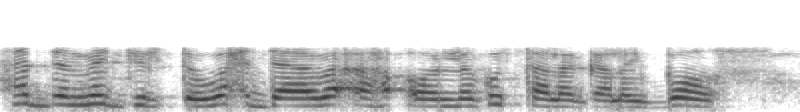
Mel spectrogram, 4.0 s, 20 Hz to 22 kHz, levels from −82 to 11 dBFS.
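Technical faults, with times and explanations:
throughout, iLBC codec: the speech is band-limited to 300 Hz to 3.6 kHz, with nothing above 3.7 kHz, and sounds plainly rough and synthetic from independently coded blocks, which fits 30 ms frames at 13.33 kbps; spectrograms show an empty band above the cut-off.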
